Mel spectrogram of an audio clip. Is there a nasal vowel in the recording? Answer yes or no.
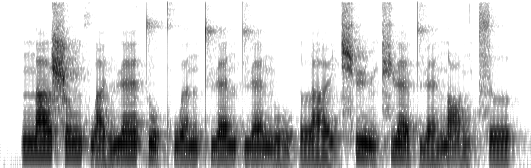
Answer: no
